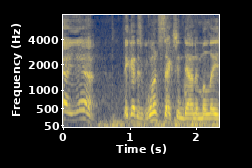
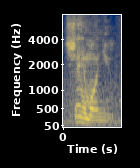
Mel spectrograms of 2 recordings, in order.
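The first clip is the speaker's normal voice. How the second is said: mock scolding; 7 semitones lower, 6 dB quieter than usual.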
